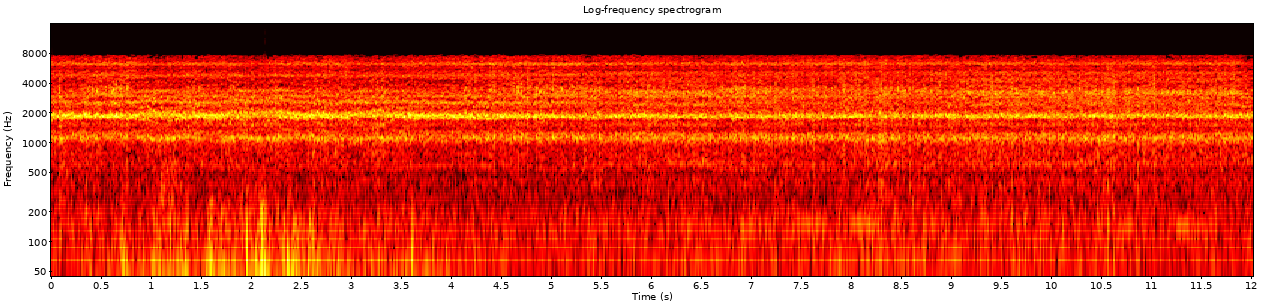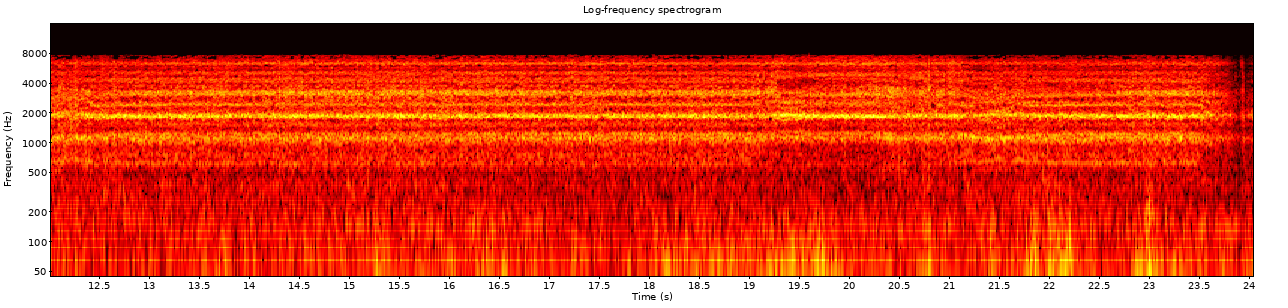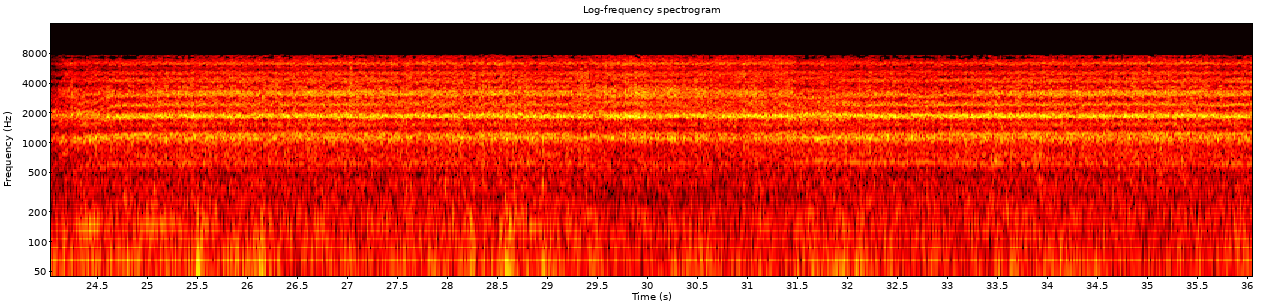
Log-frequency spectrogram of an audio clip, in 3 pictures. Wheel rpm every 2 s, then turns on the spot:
160, 160, 160, 160, 160, 160, 160, 160, 160, 160, 160, 140, 130, 160, 160, 160, 160, 160.
none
